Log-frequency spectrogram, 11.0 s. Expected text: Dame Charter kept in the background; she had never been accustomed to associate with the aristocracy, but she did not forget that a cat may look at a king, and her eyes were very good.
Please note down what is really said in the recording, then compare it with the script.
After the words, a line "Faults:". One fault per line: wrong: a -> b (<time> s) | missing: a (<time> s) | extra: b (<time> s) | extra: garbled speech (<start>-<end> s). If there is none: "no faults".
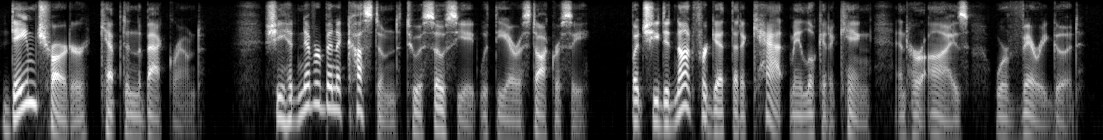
Dame Charter kept in the background; she had never been accustomed to associate with the aristocracy, but she did not forget that a cat may look at a king, and her eyes were very good.
Faults:
no faults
